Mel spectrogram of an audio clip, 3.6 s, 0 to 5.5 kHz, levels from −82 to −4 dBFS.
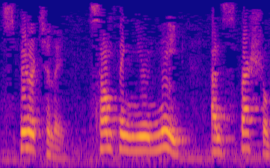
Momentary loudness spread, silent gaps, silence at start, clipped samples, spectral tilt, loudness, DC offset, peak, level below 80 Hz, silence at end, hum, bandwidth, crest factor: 11 LU; none; 0 s; under 0.1%; -7.5 dB/octave; -27 LUFS; under 0.1%; -14 dBFS; -56 dBFS; 0 s; none; 5.4 kHz; 14 dB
